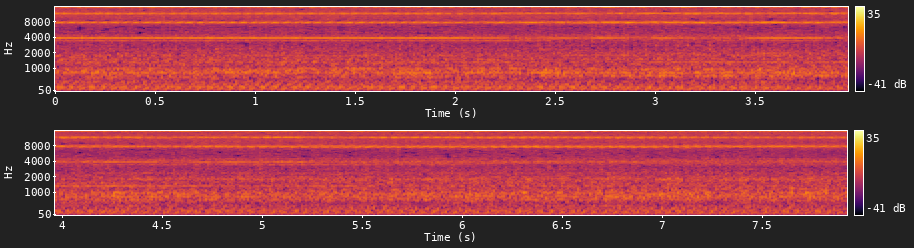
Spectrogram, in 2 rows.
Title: Logik L712WM13 Cottons Intensive 40 Final Spin With Bad Bearings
